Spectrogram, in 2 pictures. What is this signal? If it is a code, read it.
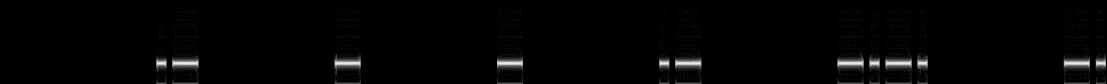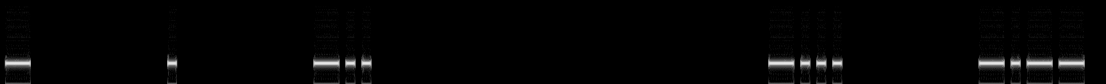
Morse code, heard as a keyed tone, about 15 wpm, spaced as for 5 wpm, 1000 Hz. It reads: ATTACKED BY
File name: qotdfiles / 5wpm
